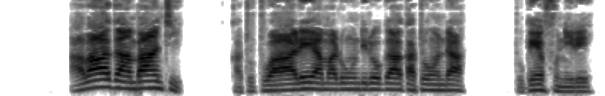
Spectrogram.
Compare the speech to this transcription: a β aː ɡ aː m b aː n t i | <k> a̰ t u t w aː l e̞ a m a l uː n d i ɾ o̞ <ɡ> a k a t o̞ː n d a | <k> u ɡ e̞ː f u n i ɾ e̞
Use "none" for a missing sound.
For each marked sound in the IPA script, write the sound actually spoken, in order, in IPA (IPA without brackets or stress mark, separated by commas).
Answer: k, ɡ, t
